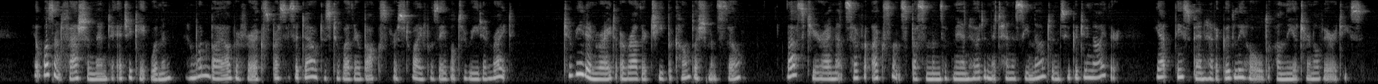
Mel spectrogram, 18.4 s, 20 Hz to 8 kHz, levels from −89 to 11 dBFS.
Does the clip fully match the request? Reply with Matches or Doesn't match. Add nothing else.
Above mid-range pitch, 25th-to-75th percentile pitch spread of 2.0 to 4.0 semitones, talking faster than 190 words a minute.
Matches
